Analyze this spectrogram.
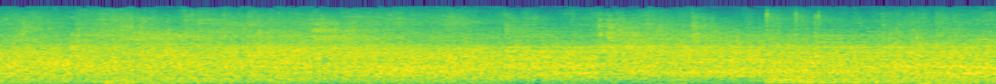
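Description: Ice skates scrape and hiss across ice in a large echoing arena.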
